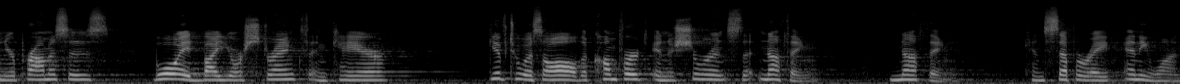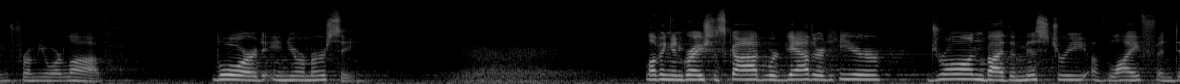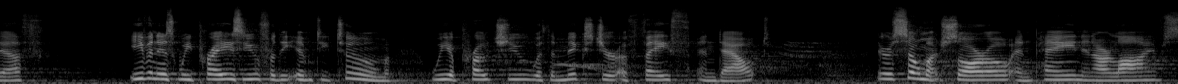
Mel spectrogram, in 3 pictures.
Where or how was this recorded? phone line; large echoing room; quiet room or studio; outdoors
large echoing room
